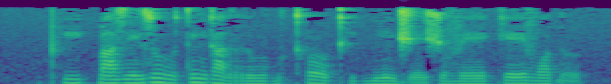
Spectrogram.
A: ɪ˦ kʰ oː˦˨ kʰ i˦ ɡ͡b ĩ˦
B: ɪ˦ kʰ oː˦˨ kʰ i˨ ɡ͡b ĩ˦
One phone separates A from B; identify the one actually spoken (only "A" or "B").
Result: B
